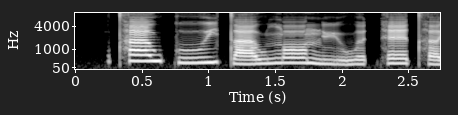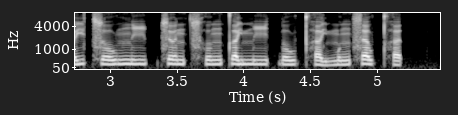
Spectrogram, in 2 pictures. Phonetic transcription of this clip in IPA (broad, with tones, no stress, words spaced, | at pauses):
t̪ʰaː˥wkuː˨˧j t̪aː˨˥w ŋɔː˥n̪yː˨˩ wɵ˨t̚hɛː˥t̪ʰɐ˨˥j t͡so˨˧w n̪iː˨p̚sɵ˧nt͡sʰʊ˨˧ŋ t̪ɐ˥jmiː˧t̚o˨˧w t̪ʰɐ˨˩jmʊ˨˥ŋsɐ˥wt̪ʰɐ˨t̚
